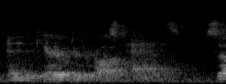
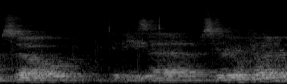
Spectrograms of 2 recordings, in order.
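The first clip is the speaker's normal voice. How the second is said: normal talking voice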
